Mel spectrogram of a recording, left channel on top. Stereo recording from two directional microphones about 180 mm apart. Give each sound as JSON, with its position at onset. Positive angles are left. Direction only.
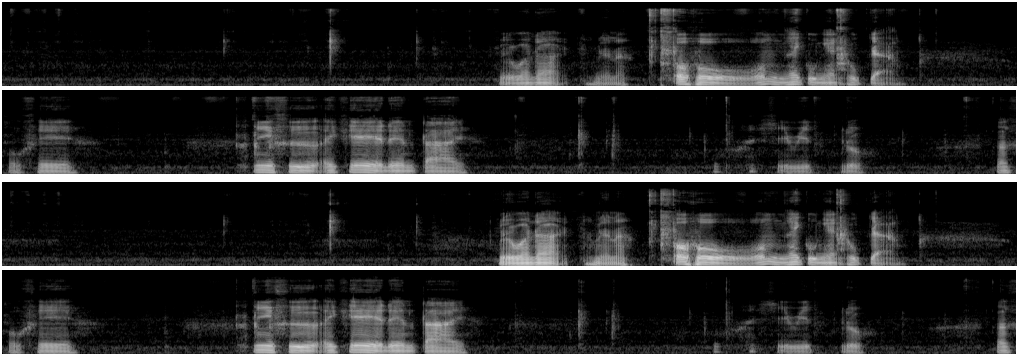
{"t": 4.9, "sound": "speech", "side_deg": -40}
{"t": 12.5, "sound": "speech", "side_deg": -15}
{"t": 17.6, "sound": "speech", "side_deg": -5}
{"t": 20.1, "sound": "speech", "side_deg": -15}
